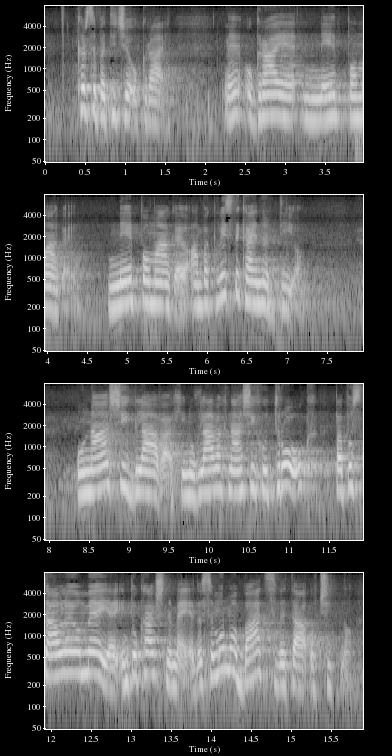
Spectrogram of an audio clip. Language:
Slovenian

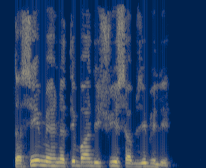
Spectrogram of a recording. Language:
Phalura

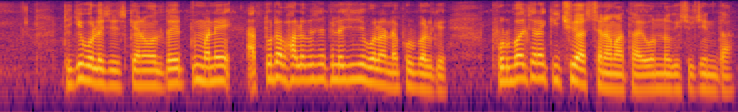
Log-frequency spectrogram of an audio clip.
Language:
Bangla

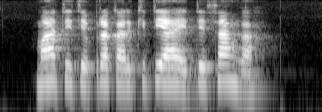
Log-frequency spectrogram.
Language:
Marathi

